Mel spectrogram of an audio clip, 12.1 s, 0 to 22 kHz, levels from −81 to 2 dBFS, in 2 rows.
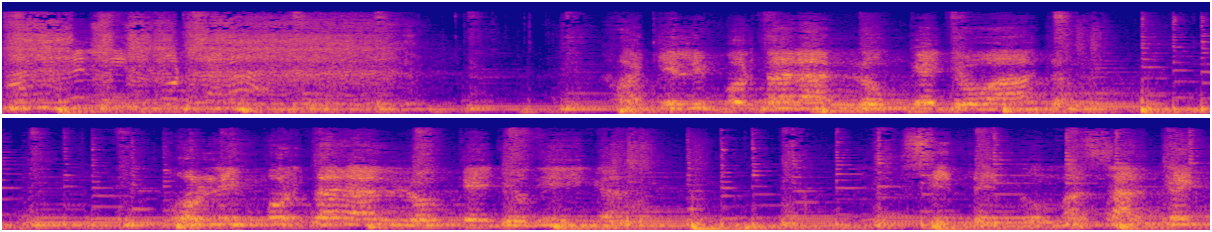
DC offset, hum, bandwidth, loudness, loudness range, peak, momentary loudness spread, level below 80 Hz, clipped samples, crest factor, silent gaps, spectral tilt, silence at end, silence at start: under 0.1%; none; 15.5 kHz; -20 LUFS; 2 LU; -2 dBFS; 8 LU; -38 dBFS; under 0.1%; 18 dB; none; -4.5 dB/octave; 0 s; 0 s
